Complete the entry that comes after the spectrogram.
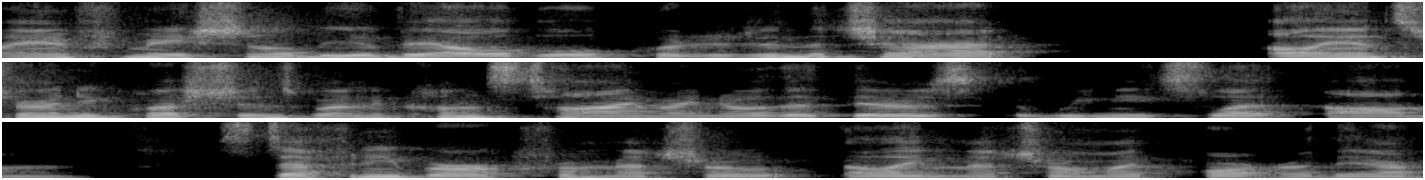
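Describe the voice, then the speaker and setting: A woman with a New York accent, fairly low-pitched, monotone and flat, at a fairly quick pace. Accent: New York accent, noticeable. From Brooklyn, New York. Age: 50s. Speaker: transit agency representative. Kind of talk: career presentation.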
